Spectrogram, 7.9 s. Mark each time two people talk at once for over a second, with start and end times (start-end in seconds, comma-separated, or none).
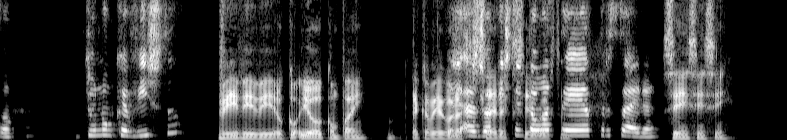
4.5-5.7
